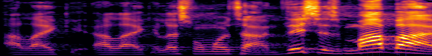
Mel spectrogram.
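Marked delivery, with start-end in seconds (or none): 1.4-2.2 very loud, high voice full of attitude. A speaker leads listeners to repeat a declaration after them, with attitude. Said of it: "repeat after me with some attitude".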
